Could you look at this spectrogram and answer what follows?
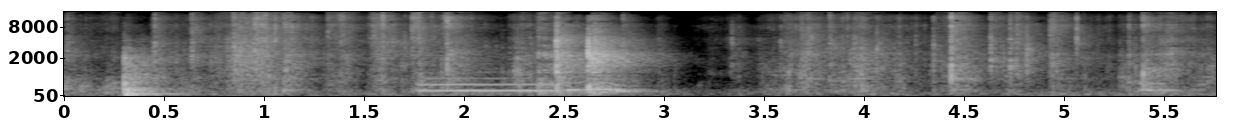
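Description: Plastic snack-pouch wrapper crinkling and crackling in irregular bursts as it is handled and opened.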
